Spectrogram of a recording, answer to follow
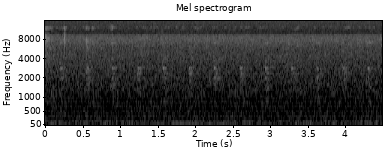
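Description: Near silence: quiet room tone with a faint clock ticking steadily.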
